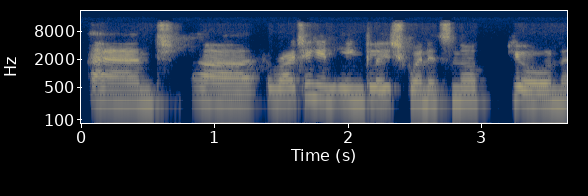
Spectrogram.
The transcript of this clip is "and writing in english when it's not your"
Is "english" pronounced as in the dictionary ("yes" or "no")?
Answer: yes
